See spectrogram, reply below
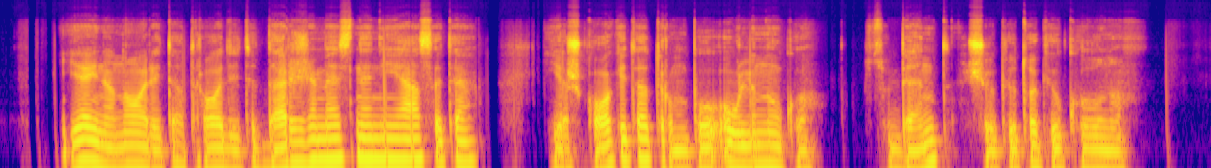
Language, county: Lithuanian, Šiauliai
